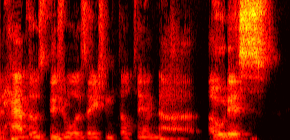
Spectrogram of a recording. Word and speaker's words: Otus: Otis is one, OTUS is how it's spelled.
